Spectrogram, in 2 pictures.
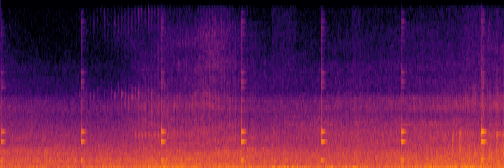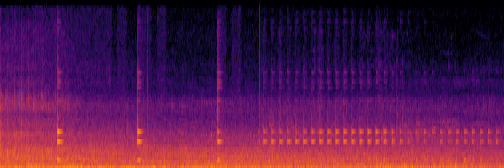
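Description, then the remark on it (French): A pedestrian crossing signal at a street intersection in Brussels gives slow, evenly spaced high-pitched beeps, then switches to a rapid ticking near the end, over steady street traffic and wind noise. “À chaque intersection, ce petit bip, bip, est-ce qu'il vous interpelle?”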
